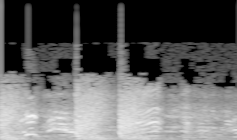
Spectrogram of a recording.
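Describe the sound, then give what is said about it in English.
Gunfire rings out as two sharp bangs crack amid loud, agitated voices talking over the shots. “Your shooting was not very well timed, Captain Andre.”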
